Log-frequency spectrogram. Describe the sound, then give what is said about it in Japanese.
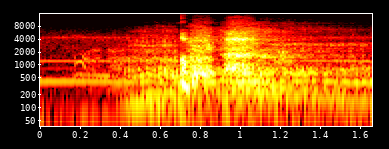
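A wolf growls once in a short, harsh snarl that swells and fades within about half a second, fairly loud over a steady low background hum. “狼でも一匹だけなら”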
